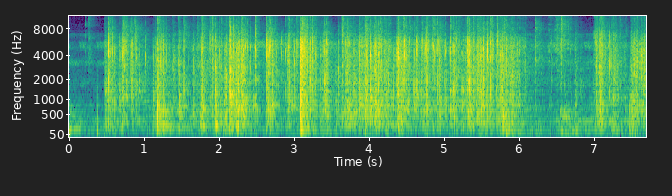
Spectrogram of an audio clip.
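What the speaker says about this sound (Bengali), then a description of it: "2 প্যাকেট সিমুই নিয়েছি, সিমুইগুলো কেটে নেব" Packets of semai vermicelli are cut up by hand, with dense crisp crackling and snapping of dry strands and crinkly packaging close up, continuing without talk.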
